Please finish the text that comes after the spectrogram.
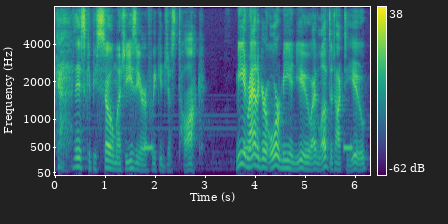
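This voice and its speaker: A man's voice: medium pitch, animated, moderate pace, heavy background noise, close to an everyday voice. A man playing an earnest, lonely, chatty character in an audio drama, rambling informally with wry humor. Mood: wistful, wry.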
